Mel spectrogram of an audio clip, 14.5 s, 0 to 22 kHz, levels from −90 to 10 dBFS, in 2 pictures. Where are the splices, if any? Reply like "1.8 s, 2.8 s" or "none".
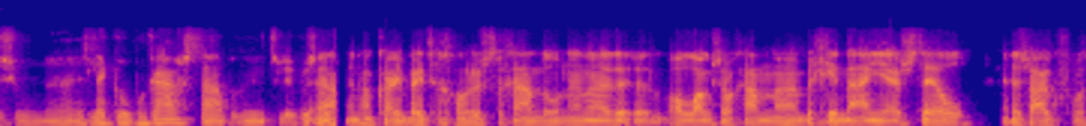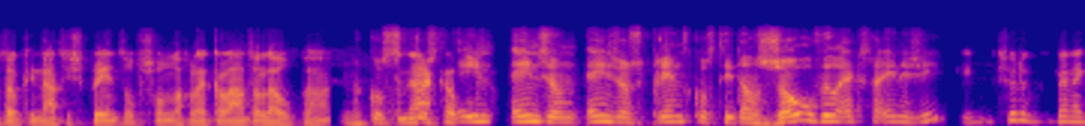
2.2 s, 9.4 s, 13.6 s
